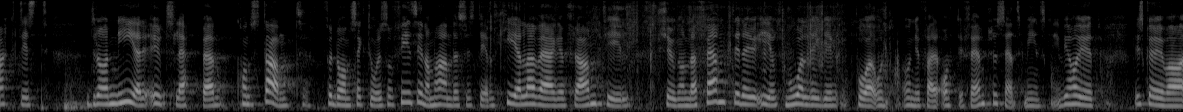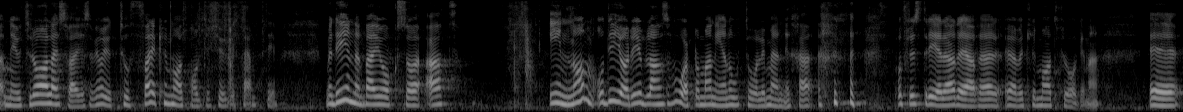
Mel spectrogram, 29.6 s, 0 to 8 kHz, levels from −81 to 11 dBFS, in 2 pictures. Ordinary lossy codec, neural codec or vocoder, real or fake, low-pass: none; codec, 16 kHz, 4 kbps, FunCodec, trained on LibriTTS, 50 frames a second; fake; none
